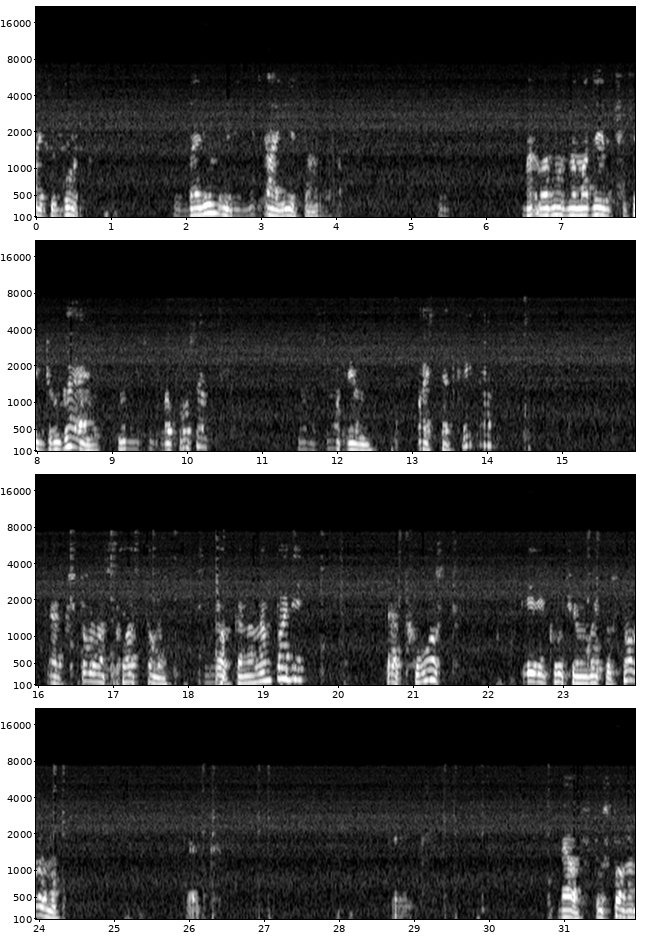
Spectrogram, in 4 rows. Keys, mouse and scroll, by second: 0.8 r, 12.8-14.4 middle drag, 16.4 middle click, 17.6 middle click, 18.3 KP_7, 19.3 shift+middle click, 20.8 click, 22.0 r, 24.2 click, 26.9 click, 27.9 r, 29.8 middle click.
